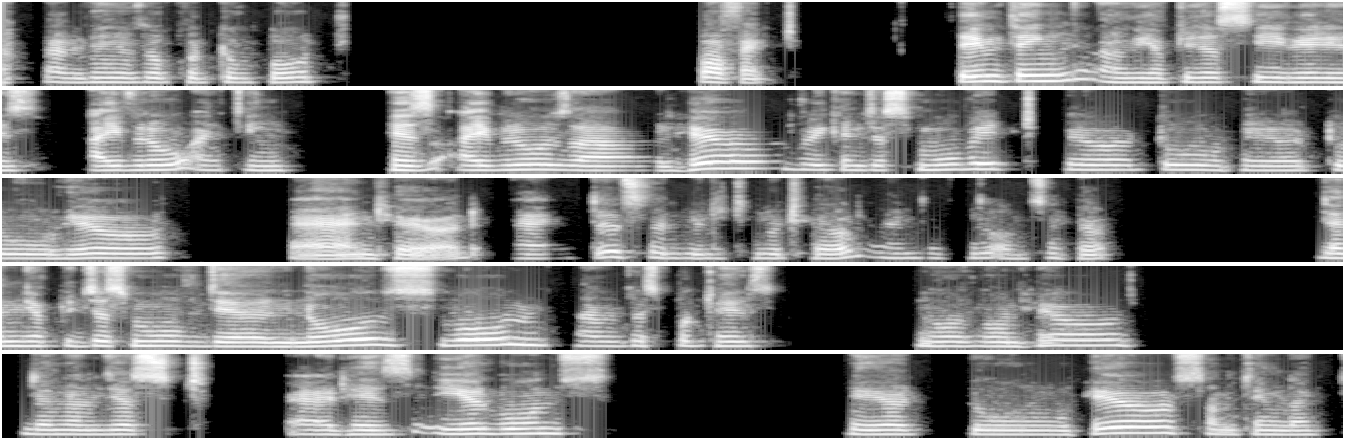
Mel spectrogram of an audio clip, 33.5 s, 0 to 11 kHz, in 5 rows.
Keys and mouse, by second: 0.0 g, 2.0 drag, 2.5 g, 4.1 shift+middle drag, 4.6 shift+middle drag, 6.3 click, 7.7 click, 9.1 g, 10.5 click, 10.8 g, 12.0 click, 12.3 g, 13.1 click, 13.4 g, 14.4 click, 14.7 g, 15.9 click, 16.6 g, 17.5 click, 18.0 g, 19.3 shift+middle click, 19.9 shift+middle click, 20.2 click, 21.2 g, 23.3 shift+middle click, 24.0 g, 25.4 click, 26.3 shift+middle drag, 27.4 shift+middle drag, 27.8 drag, 29.1 g, 30.7 drag, 31.3 g, 32.4-32.9 drag, 33.2 drag.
